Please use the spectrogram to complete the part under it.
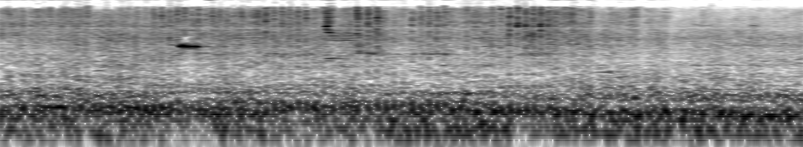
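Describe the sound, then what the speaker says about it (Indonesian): A motorcycle ridden through the streets of Tareem, its engine running as a steady, loud drone with rushing wind noise throughout, no distinct revs standing out. "Sambil naik motor."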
